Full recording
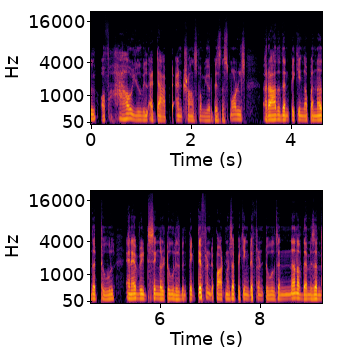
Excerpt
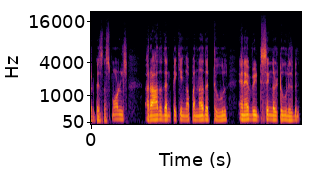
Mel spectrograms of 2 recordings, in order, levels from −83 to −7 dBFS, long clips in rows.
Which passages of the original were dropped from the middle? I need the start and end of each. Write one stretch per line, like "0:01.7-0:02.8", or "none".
none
